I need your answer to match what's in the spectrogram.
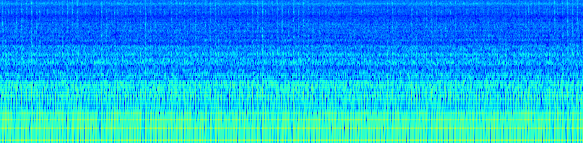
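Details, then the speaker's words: Small generator started with the engine switch on, a little choke and the fuel on: a steady, even drone with a smooth low beat and no misses or knocks. Normal running; it runs real good. "good yeah she runs real good"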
